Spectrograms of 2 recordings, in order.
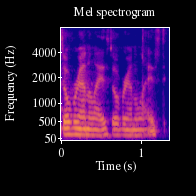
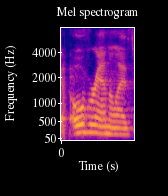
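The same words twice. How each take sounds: First: Overanalyzed trailing off much softer; softly fading last repetition; fading to near silence. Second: Said in the usual way. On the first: Real, not acted. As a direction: let the repeated overanalyzed die away into nothing. Repeating the word, letting it fade.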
